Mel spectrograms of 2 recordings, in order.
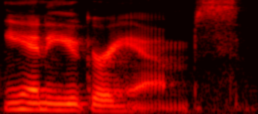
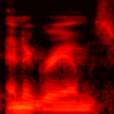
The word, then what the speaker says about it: Enneagram: into today's episode about annie grahams um wait that's how you say it yeah i know that's what i said to her and and and any and graham oh i've been saying enograms for a good one that's close yeah tomato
